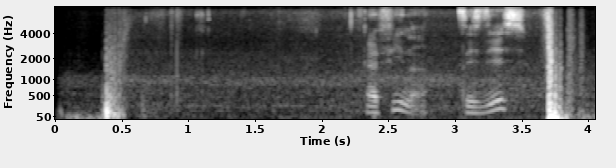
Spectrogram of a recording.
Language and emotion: Russian, neutral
